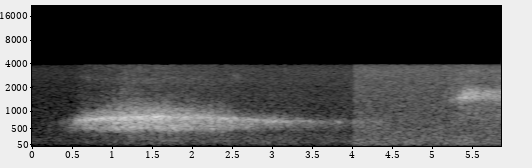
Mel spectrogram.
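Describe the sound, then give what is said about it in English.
During a guided breathing exercise, a person takes one slow, deep breath in. It is a long, airy hiss that swells quickly, holds, and fades over about three seconds, leaving faint, quieter breath noise. “Taking a deep breath, breathing in, filling the body with air”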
